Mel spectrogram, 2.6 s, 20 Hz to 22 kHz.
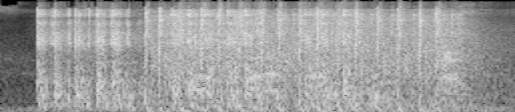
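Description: An M4 rifle in a video game fires a rapid, continuous automatic burst, loud and close, with dense rattling shots filling the whole stretch and no talking.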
